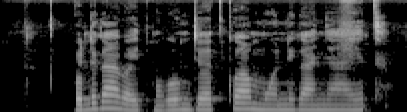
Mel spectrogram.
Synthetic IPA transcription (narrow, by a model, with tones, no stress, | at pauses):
o˨lɪ˦ka˦kɔ˨ɪ˨t̪mo˨ɡo˦md͡ʒɔ˦t̪kɔ˦a˦mwɔ˦nɪ˦ka˦ɲa˦ɛ˦t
